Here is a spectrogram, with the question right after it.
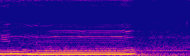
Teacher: वाव साकिन है, वाव साकिन से पहले पेश आ रहा है, वाव मद्दा हो रहा है, लिहाजा वाव मद्दा को एक अलिफ यानी 2 हरकत के बराबर खींच के पढ़ेंगे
